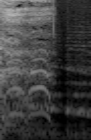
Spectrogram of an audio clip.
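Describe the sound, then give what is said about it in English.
A siren wails outside, its pitch gliding down in a sweeping arc before cutting off about halfway through, leaving quiet background noise. No one is talking. “Sirens, dude.”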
